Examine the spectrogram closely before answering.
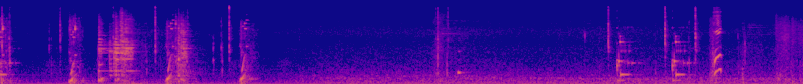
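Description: Game menu sounds click and chime.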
